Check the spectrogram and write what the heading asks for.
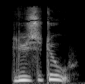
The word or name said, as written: lysedug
